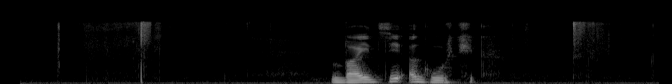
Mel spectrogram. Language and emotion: Russian, neutral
